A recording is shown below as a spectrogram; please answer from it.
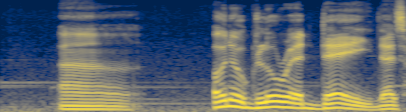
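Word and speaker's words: Gloria Dea: Uh, Gloria Metner, better known by her stage name of Gloria D. Uh, oh no. Gloria Day, that's how you pronounce it.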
